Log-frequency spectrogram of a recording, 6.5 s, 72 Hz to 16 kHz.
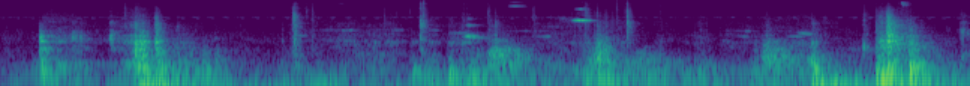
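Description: Portable sheet-metal brake bending a strip of sheet metal to a 90-degree angle: several sharp metal clunks from the brake's clamp and bending leaf, with scraping and rattling between them.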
